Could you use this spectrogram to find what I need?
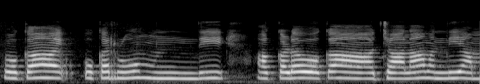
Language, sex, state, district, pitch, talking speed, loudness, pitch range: Telugu, female, Andhra Pradesh, Sri Satya Sai, 285 Hz, 110 wpm, -13 LUFS, 275-295 Hz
